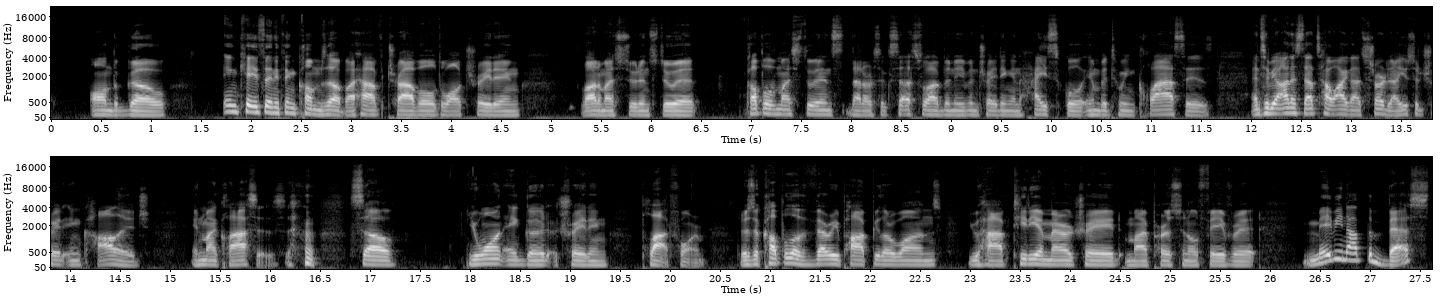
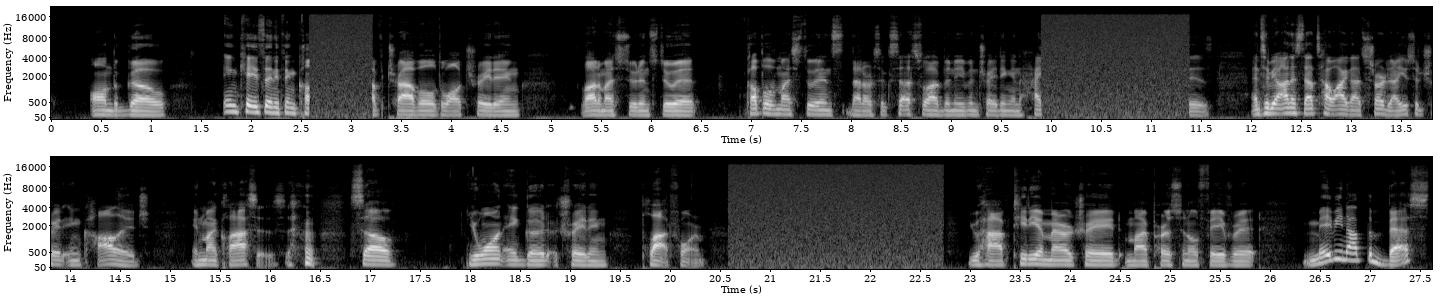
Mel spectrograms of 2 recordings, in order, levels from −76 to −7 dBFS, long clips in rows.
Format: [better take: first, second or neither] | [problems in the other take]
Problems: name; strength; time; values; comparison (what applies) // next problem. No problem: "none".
first | audio cutting out; filled with static; at 2.5 s for 0.5 s, at 10 s for 1.5 s and at 21 s for 2 s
